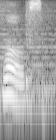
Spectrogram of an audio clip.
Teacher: notice how we need to use the slightly vibrating V and the yes sound like a buzzing z sound wolves so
